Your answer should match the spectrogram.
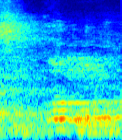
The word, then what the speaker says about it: sicómoro: psicómodoro, dice la escritura, psicómoro con acento en la primera o psicómodo para poder ver a Jesús.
